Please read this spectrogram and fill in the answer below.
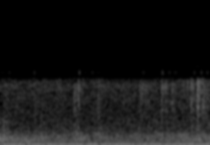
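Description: Plastic tricycle wheels rolling slowly over concrete, a steady low rattle with small ticks.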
